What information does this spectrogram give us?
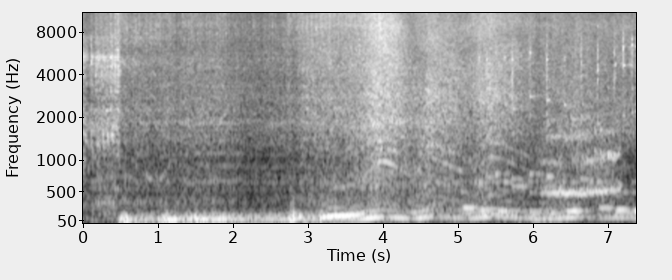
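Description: A Porsche car engine accelerates loudly, revving hard, with its pitch climbing in stepped sweeps as it pulls away, and a steady engine roar underneath throughout.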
